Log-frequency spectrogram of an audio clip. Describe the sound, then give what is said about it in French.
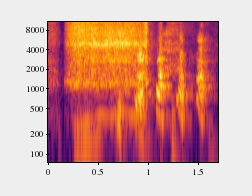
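A voice imitates a dishwasher being switched on, sounding like a turbine: a steady breathy whoosh with a wavering hum sliding up and down for under a second, then a few short, choppy vocal bursts. “c'est une turbine, votre lave-vaisselle.”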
